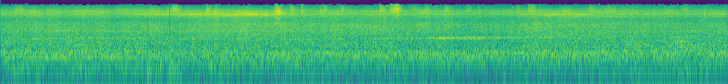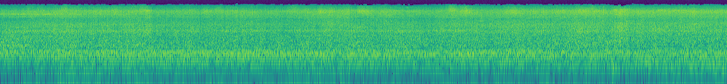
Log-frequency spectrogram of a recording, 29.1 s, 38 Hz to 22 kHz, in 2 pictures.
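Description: R179 subway car running on the rails, heard from inside the car: a steady, loud rumble of wheels and track, with a faint high squeal a few seconds in.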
